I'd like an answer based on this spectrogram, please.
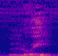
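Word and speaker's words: Louis: Scientist जिनका नाम था लुई पाश्चर। इसमें लुई में एस साइलेंट है, लुई पाश्चर ने, और यहां पे टी ई इनका प्रोनाउंसिएशन क्या होता है, CH।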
